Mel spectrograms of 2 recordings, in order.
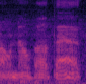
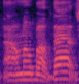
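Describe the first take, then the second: First: Much lower, much softer put-on voice. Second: Said in the usual way. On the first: Shown as a demonstration. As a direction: drop the voice way down and say it softly.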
